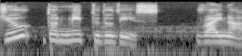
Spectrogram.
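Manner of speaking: grave, serious, very low delivery. Voicing a character speaking to others, trying a serious voice. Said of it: "he's gonna try to have a serious voice".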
